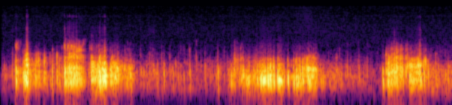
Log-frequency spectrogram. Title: Stomach Growling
